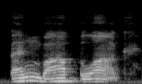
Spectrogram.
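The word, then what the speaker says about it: Benoit Blanc: And it brings back Benoa Benoa Benoa Blanc. That's how you say his name.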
